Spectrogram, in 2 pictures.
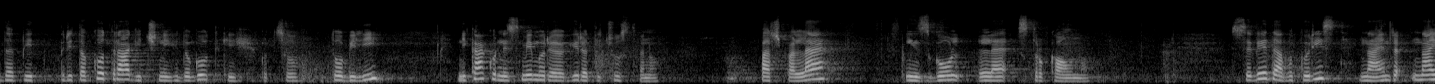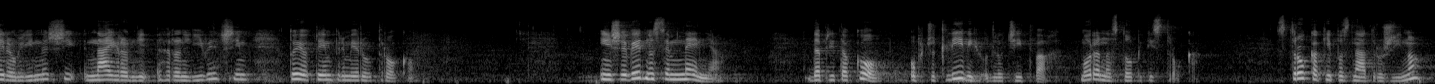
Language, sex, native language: Slovenian, female, Slovenian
